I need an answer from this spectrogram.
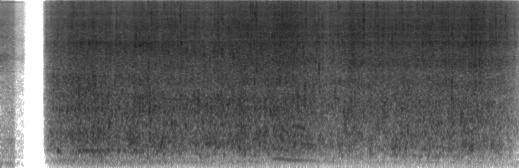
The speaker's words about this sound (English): One yard, as you can see, completely submerged in water after the Creighton Valley Creek burst its banks.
